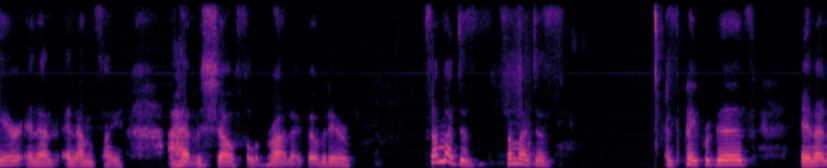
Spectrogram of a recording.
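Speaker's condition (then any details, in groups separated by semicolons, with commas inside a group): No condition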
